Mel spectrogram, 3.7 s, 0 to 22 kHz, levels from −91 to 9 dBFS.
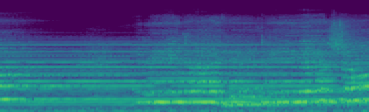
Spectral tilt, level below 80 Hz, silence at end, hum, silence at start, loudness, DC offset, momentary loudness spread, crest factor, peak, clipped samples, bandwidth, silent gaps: -4.5 dB/octave; -44 dBFS; 0 s; none; 0 s; -20 LUFS; under 0.1%; 10 LU; 14 dB; -6 dBFS; under 0.1%; 11.5 kHz; none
